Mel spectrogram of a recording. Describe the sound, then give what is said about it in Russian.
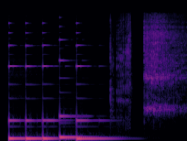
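Bronze bells on a fence ringing: five quick, bright metallic strikes with ringing tails, followed by bursts of harsh scraping noise. “услышал звон бронзовых колокольчиков на ограде”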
